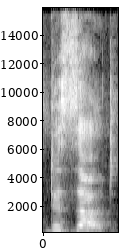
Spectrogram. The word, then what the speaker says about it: dessert: dessert and dessert focus with double s it is pronounced as dessert and with single s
